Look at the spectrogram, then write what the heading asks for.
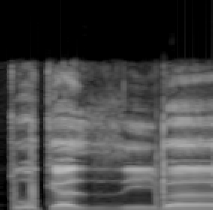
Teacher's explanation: tukazziban empat harakat saja baru dimatikan nunnya dengan sempurna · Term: Mad Arit sukun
